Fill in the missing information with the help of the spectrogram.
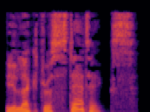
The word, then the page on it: electrostatics: British English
